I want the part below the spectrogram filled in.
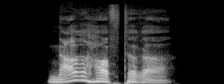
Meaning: inflection of nahrhaft: 1. strong/mixed nominative masculine singular comparative degree 2. strong genitive/dative feminine singular comparative degree 3. strong genitive plural comparative degree
- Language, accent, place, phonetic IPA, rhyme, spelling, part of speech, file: German, Germany, Berlin, [ˈnaːɐ̯ˌhaftəʁɐ], -aːɐ̯haftəʁɐ, nahrhafterer, adjective, De-nahrhafterer.ogg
